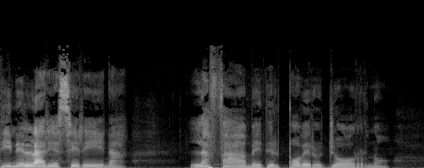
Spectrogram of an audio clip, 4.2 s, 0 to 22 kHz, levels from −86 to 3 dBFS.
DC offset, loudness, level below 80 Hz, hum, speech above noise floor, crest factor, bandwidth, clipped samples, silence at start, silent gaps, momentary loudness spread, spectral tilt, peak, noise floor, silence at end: under 0.1%; -26 LUFS; -38 dBFS; none; 31 dB; 24 dB; 16 kHz; under 0.1%; 0 s; none; 15 LU; -4.5 dB/octave; -4 dBFS; -57 dBFS; 0.35 s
